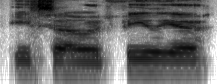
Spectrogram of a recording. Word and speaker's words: eosinophilia: It's I don't know how to pronounce it. Drug reaction with EOSINOPHILIA.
